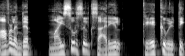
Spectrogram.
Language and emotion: Malayalam, angry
